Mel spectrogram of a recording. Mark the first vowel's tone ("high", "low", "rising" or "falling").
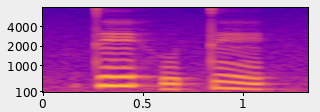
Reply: high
